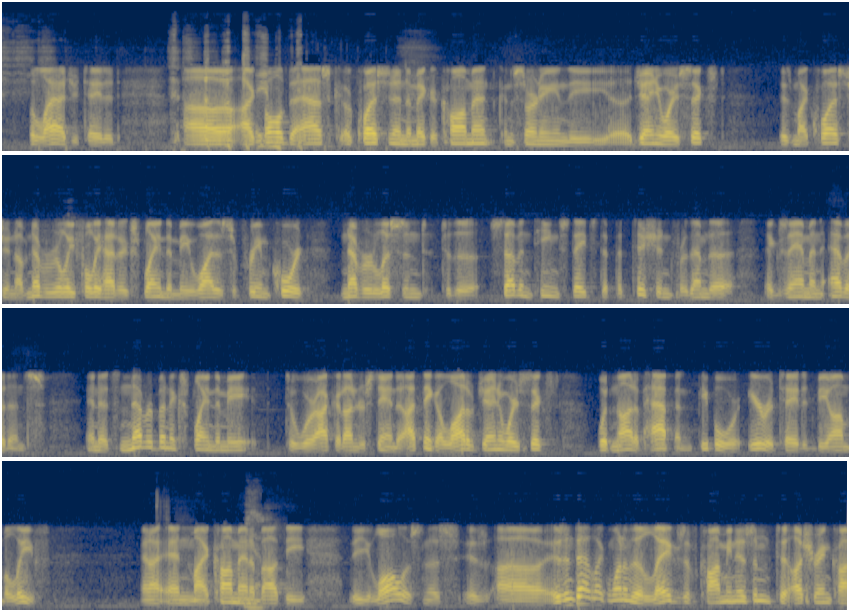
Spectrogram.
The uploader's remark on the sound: Your Phone Calls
